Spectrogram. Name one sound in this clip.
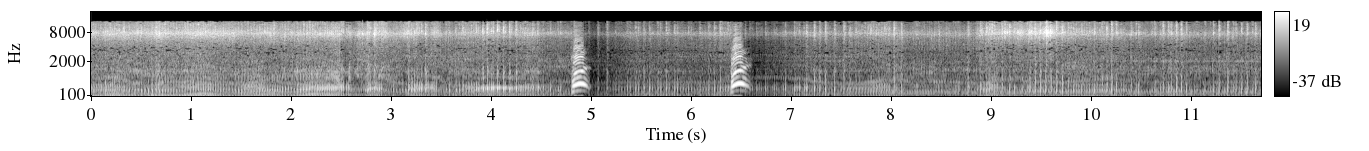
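A motorbike engine revs up and down close by.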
